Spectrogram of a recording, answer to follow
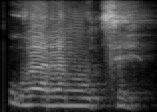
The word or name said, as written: waramutse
